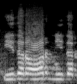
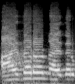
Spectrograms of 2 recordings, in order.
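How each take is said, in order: First: It is said in a non-British way. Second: It is said in a British way. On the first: "मेरी भी आदत इधर की है" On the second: "British वाले आइदर और नाइदर बोलते हैं"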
